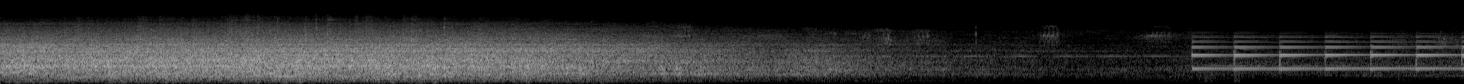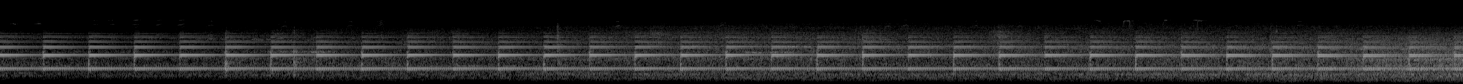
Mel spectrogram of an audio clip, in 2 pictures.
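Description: Keio Inokashira Line 1000 series electric train passing and fading away over several seconds. About twelve seconds in, a railway level crossing warning bell starts abruptly, a two-tone electronic ding repeating about twice a second, signalling the next train.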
